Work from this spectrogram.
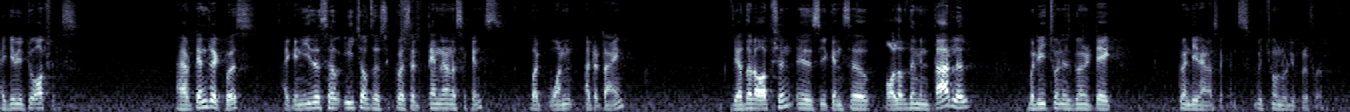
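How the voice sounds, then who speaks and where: A man with a non-native accent speaks at a very fast pace and medium pitch, with ordinary pitch variation and long, frequent pauses. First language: not English. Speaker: guest lecturer. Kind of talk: university lecture. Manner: halting, many repeated words.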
